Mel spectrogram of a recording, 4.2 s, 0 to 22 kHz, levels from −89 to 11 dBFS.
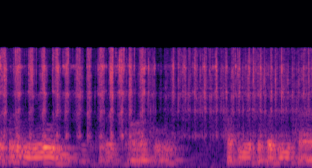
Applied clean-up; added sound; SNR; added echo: none; Rattle; 1 dB; reverberation time 0.7 s.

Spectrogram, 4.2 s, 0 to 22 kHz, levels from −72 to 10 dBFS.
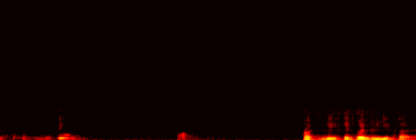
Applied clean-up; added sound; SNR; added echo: neural mask model DeepFilterNet 3.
